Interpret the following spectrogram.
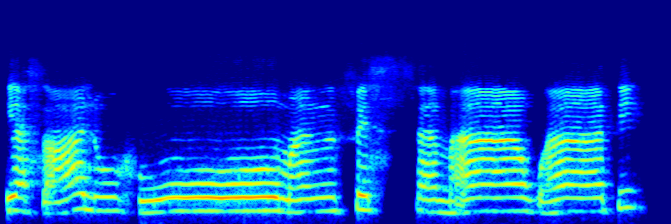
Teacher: we've got the inverted dhamma, which means you have to prolong for 2 seconds.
